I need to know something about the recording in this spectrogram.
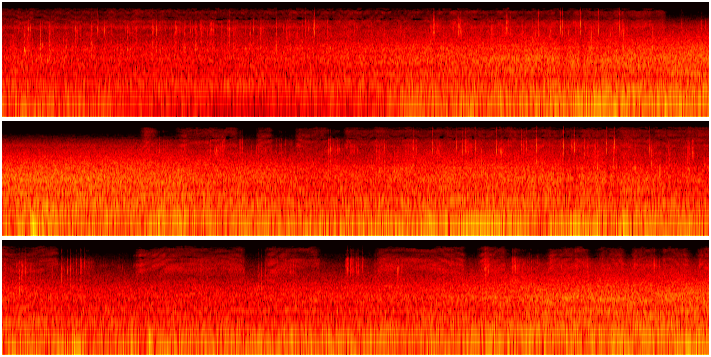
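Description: Aerosol spray paint can hissing in long, nearly continuous sprays as paint goes onto a wall, over a low background rumble.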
